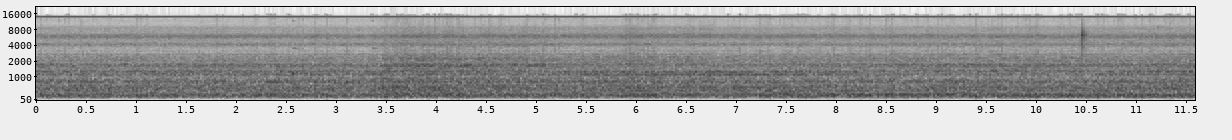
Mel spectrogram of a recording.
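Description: A diesel train engine rumbles steadily as the train runs along the track.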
